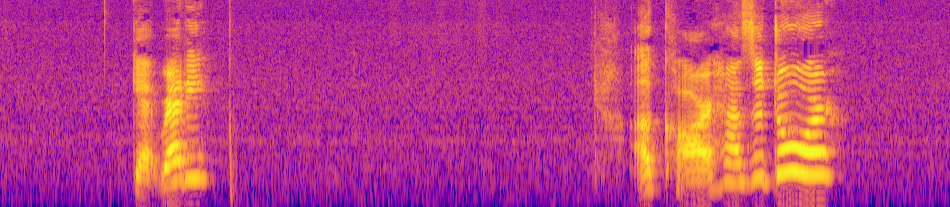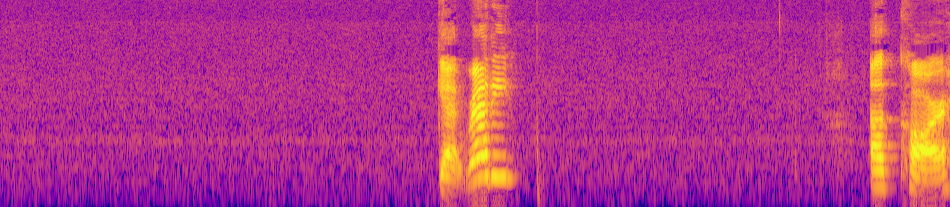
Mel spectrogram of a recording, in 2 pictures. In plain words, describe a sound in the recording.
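A woman speaks close by, clearly and slowly, in short phrases with pauses.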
